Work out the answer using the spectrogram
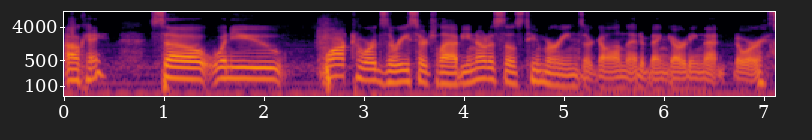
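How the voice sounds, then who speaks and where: A man running a tabletop game as game master, easygoing and quick to laugh. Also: medium pitch, expressive. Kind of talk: casual tabletop game chat.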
